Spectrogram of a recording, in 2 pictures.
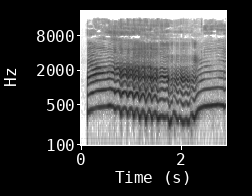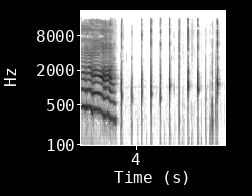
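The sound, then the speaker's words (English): Horses approaching as the bandit chief arrives: a long, loud, wavering whinny for several seconds, then a quick, uneven run of sharp clip-clopping hoofbeats with no one talking. “Suddenly, there was a sound of approaching horses.”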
